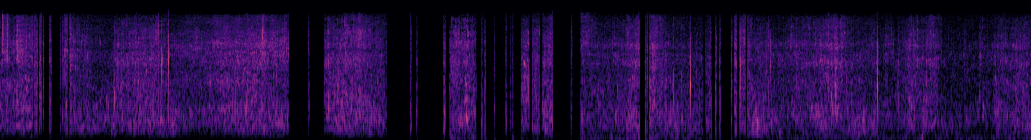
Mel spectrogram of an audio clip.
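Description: Steady rushing of river water, with wind on the microphone adding a low rumble in the second half. The sound cuts out completely several times for a fraction of a second each.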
